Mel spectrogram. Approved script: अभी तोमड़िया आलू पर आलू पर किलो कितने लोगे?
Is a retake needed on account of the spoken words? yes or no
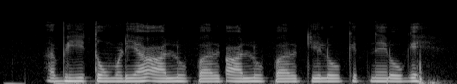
no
